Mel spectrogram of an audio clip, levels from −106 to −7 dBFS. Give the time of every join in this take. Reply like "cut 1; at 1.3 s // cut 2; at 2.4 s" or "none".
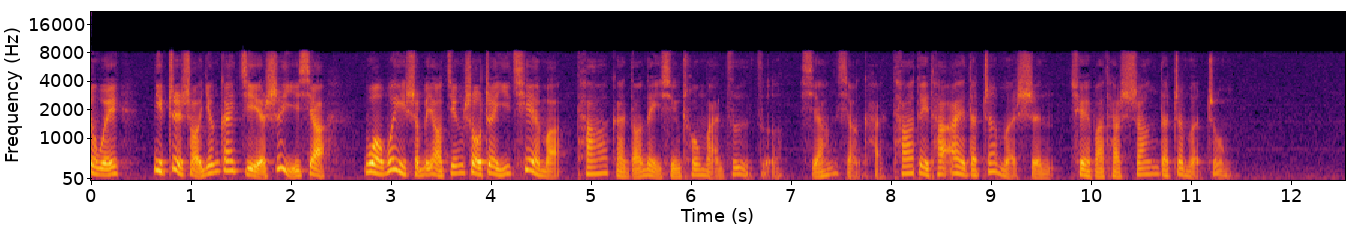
cut 1; at 4.8 s // cut 2; at 7.0 s // cut 3; at 8.0 s // cut 4; at 9.7 s

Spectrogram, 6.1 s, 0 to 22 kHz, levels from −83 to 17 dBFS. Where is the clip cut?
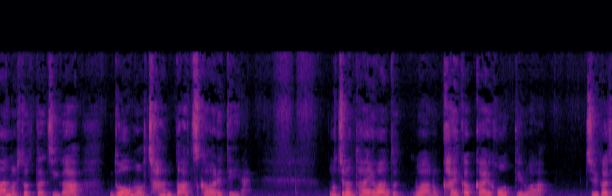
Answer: cut 1; at 4.1 s

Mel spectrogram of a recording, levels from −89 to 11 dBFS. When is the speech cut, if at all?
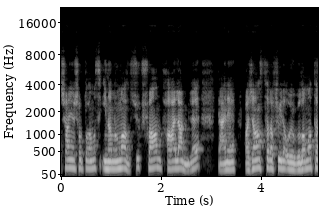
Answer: none

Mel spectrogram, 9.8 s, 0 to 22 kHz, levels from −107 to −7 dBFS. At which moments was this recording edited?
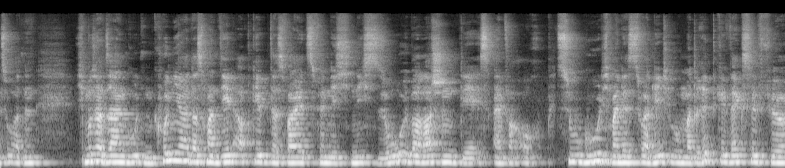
cut 1; at 6.9 s

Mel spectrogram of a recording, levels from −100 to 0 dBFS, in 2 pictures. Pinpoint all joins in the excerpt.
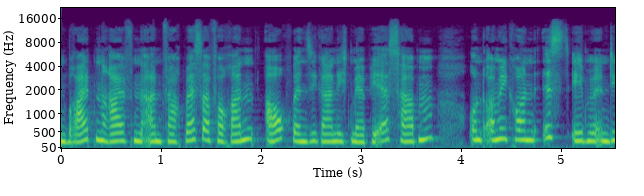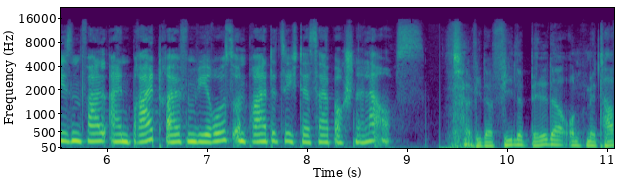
none

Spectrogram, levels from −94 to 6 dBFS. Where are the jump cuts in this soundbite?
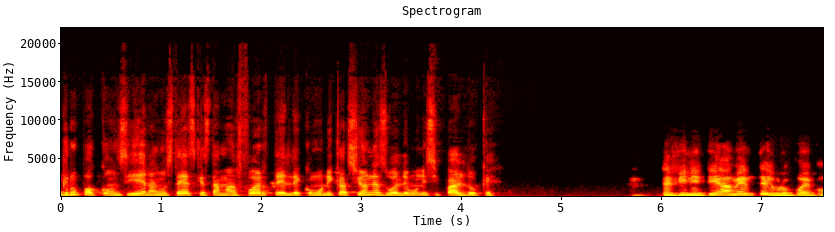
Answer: none

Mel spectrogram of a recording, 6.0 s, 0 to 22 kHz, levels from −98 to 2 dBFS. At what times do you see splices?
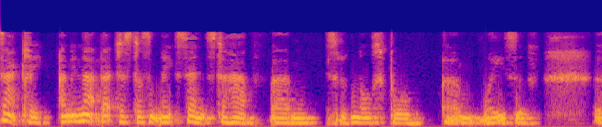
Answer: cut 1; at 3.3 s

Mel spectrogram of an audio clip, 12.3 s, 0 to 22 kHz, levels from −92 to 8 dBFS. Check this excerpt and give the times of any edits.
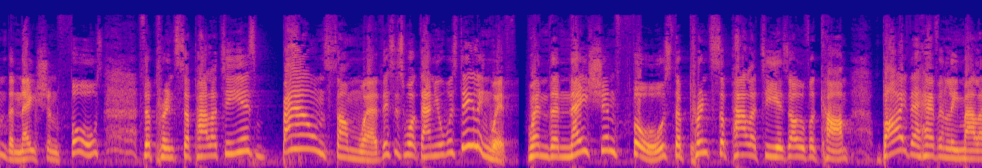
cut 1; at 6.5 s

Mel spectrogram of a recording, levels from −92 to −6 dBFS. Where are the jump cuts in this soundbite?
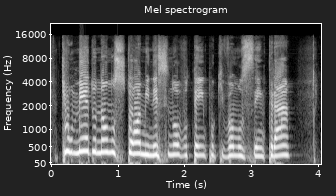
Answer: none

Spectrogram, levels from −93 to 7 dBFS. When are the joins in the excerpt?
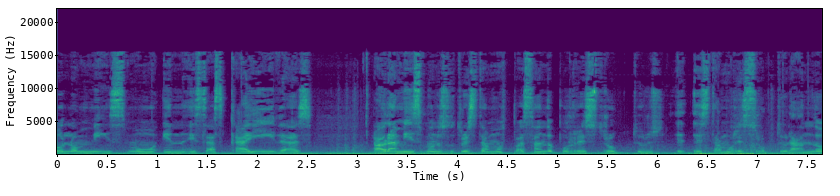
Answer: none

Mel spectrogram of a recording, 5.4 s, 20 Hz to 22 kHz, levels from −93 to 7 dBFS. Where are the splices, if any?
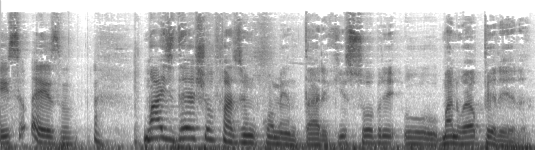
none

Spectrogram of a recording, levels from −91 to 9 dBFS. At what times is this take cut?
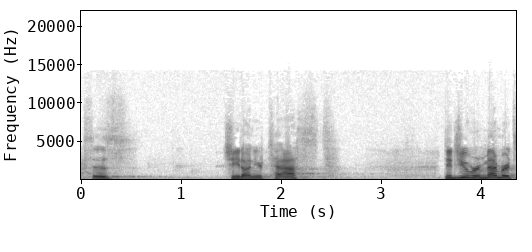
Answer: none

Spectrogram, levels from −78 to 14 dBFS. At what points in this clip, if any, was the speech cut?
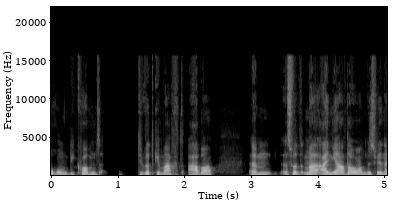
cut 1; at 3.4 s

